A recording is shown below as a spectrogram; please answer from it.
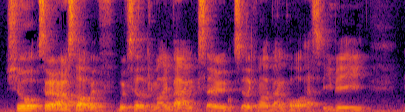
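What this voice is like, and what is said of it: Slightly hoarse low baritone voice. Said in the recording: “You said you were feeling a bit hoarse... A little bit, yeah... I'm naturally kind of a baritone voice anyway... a low voice”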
